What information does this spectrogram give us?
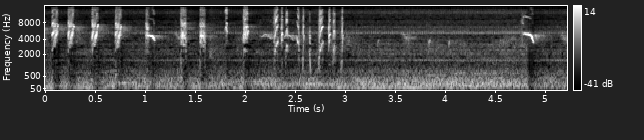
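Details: Brown-throated sunbird in a gacor ngriwik ngerol song for raising breeding arousal: a rapid series of piercing high ticks and short whistles for three seconds, then quiet with one more squeaky note.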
